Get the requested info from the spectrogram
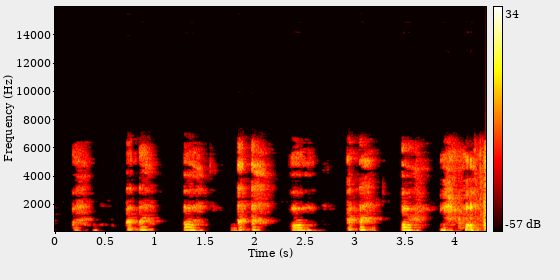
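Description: A woman's voice making a run of short, evenly spaced vocal bursts, about two a second.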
